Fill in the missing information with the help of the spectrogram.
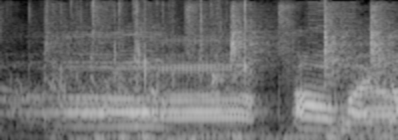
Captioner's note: clapping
